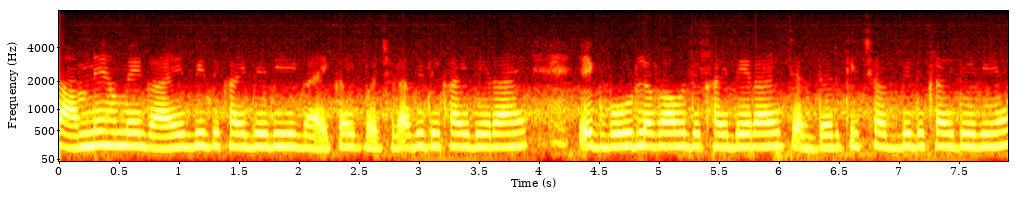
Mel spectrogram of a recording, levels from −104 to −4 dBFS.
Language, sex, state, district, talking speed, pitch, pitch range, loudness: Hindi, female, Uttar Pradesh, Varanasi, 250 wpm, 225 Hz, 220-230 Hz, -15 LUFS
